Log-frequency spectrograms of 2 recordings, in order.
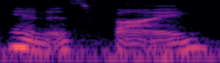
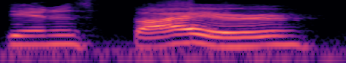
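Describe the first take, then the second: First: "Dan is fine" said softly and low, with a clear "fine"; quietly corrected to "fine" with a rising end; corrected name. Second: "Dan is fire" said slowly and loudly, with a long drawn-out "fire"; "fire" slow and stressed, in place of "fine"; misheard name. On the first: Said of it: "I called you that last time". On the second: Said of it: "I have fire on the brain". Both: Real, not acted.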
